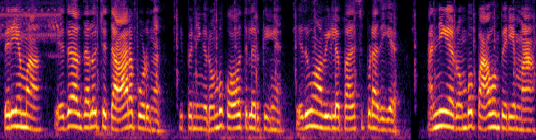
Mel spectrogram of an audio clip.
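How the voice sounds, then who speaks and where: A woman voicing the young wives in a family cartoon serial, arguing and talking fast. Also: high-pitched, fairly even intonation, fairly bright tone, slight background noise. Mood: worried. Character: young village wives, quarrelsome and worried.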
